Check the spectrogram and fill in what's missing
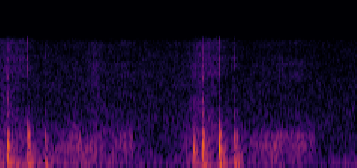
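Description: Long, pointed, polished nails tap and scratch across a flat bamboo table mat with solid thin slats lying on a table, worn by a hand with metal rings. Five short, dry clicks come in two clusters, separated by a soft, low scratching rustle.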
